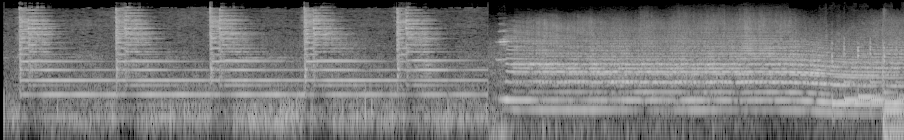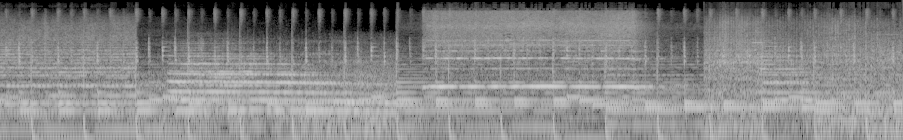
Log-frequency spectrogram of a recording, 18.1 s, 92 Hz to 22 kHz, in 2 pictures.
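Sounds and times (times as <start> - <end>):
railway signal bell ringing: 0.1 - 5.4, 16.1 - 18.0
train horn blast: 4.8 - 18.0.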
